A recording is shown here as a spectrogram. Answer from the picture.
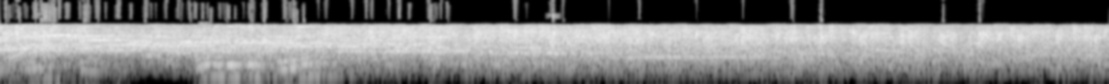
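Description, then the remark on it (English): A crowd claps and cheers loudly and steadily for several seconds for musicians after their last piece, a dense wash of applause with whoops and shouts mixed in, holding at full volume throughout. “Give them around the round of applause.”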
